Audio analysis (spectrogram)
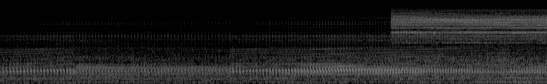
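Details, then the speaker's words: ASTAR DVD player with laser sled sticking, mechanism oiled and adjusted: quiet rapid ratcheting about four clicks a second with rising gear whir as the drive struggles and fails to read a disc; owner suspects limit switch not being made. "hmm yeah I don't think that's gonna read that doesn't sound good yeah it's not gonna work"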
